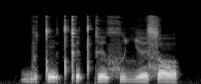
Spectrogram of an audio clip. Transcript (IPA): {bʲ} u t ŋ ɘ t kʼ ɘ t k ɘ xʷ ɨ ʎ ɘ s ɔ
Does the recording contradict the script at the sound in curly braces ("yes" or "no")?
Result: yes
